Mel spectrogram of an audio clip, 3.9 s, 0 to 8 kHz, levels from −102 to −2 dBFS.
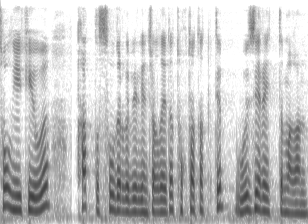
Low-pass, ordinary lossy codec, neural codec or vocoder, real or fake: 7.2 kHz; none; none; real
